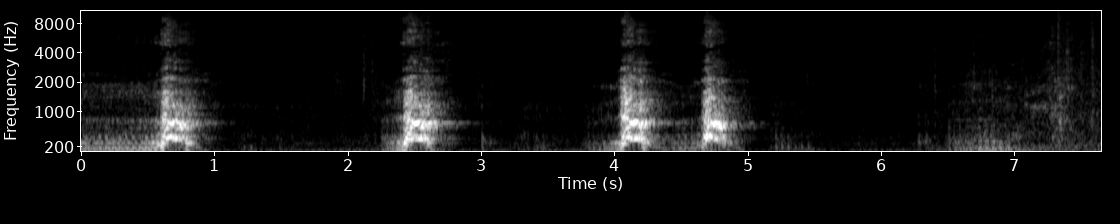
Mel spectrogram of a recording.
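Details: Brindle Pit Bull named Bullet guarding its house against construction workers outside, giving four loud harsh barks spaced irregularly, two close together near the end, with a low rumbling growl between them in a small indoor room.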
